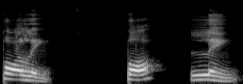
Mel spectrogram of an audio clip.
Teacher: a gente viu que a sílaba tônica tá no pó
